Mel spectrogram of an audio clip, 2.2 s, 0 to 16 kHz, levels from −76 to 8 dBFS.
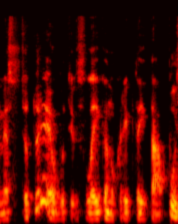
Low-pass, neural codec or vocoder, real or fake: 14.4 kHz; none; real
